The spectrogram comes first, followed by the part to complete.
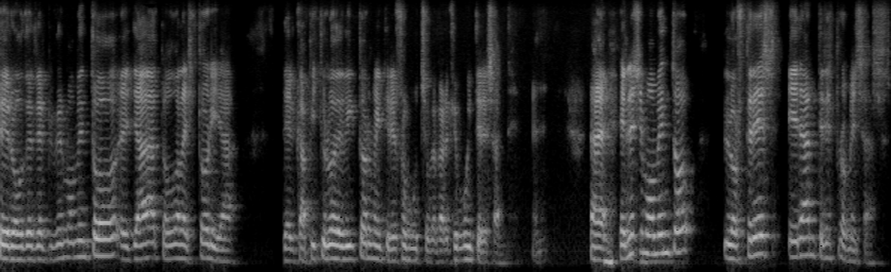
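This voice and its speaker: A man speaks in a normal speaking voice at a fairly slow pace, with fairly high pitch and ordinary pitch variation. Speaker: film director. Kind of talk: interview.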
